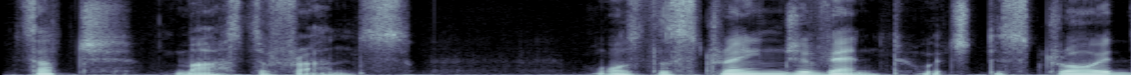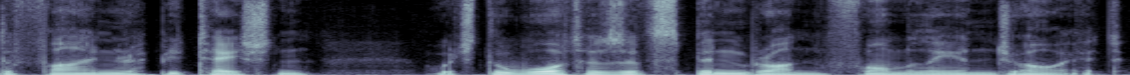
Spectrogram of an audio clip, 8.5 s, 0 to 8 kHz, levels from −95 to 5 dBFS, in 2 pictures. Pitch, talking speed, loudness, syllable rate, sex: 95 Hz, 135 wpm, -22 LUFS, 4.4 syllables/s, male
